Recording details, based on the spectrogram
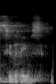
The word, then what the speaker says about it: C3Dreams: Cédric, oui, sous le pseudo C3 Dreams, ça s'écrit comme ça, mais ça se prononce C Dreams, Et pourquoi c'est Dreams d'ailleurs?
